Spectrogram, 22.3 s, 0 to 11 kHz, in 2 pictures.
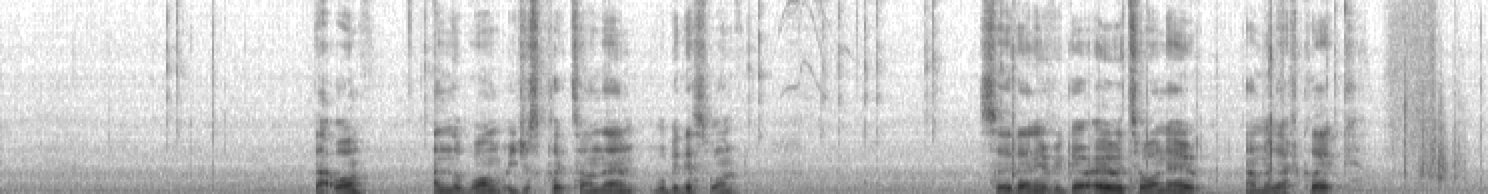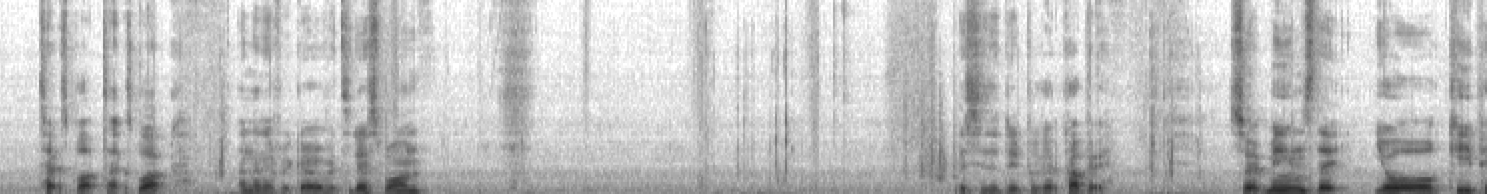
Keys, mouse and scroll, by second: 3.3 click.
